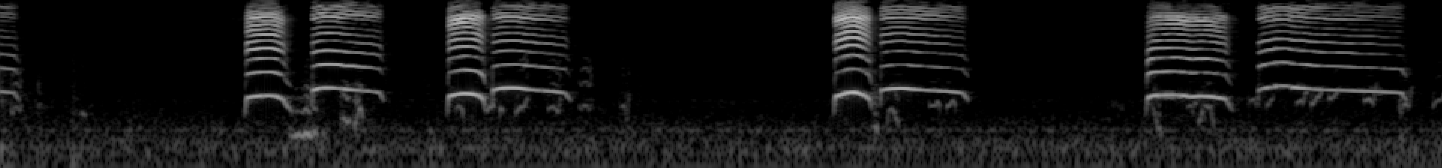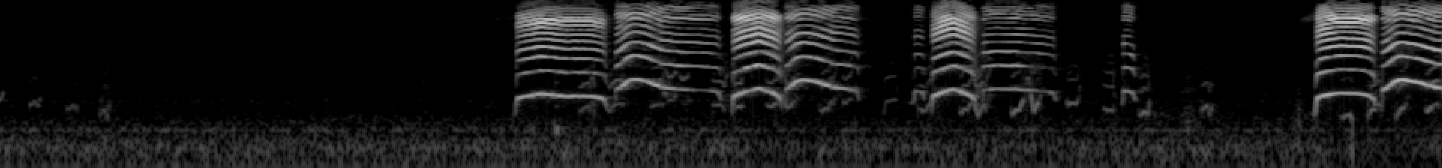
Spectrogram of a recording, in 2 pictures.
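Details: Guinea pig squealing as it meets a plastic rat at Halloween; strong whistled wheeks, each rising briefly then falling, grouped in pairs and runs with pauses, a dense burst of rapid repeated squeals in the second half, quiet background.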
